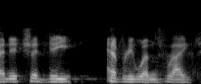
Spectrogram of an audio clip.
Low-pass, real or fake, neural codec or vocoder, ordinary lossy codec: 5.4 kHz; fake; codec, 24 kHz, 1.5 kbps, HILCodec; AAC, 48 kbps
